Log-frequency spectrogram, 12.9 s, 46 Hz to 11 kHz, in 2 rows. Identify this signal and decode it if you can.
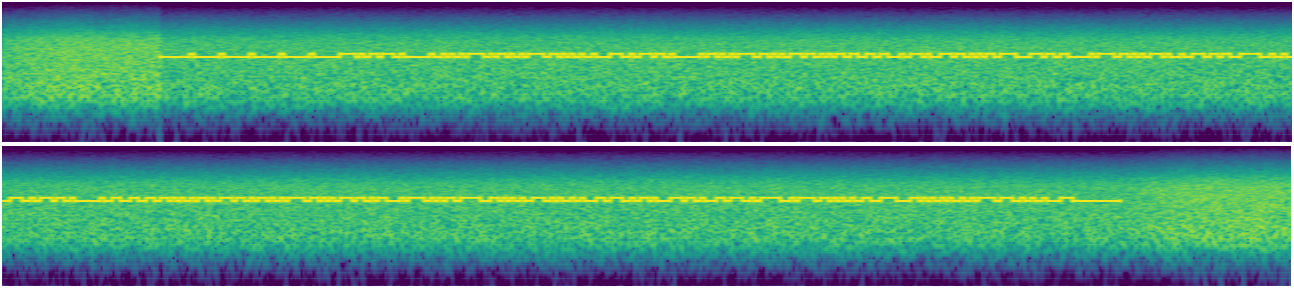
RTTY (50 baud, 170 Hz shift), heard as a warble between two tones, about 1360 Hz centre, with radio static. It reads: JEDER, DER SICH SO VERHALT, WIRD DER BESTRAFUNG UNTERWORFEN.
